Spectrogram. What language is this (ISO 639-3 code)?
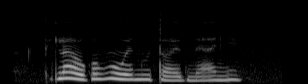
kln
